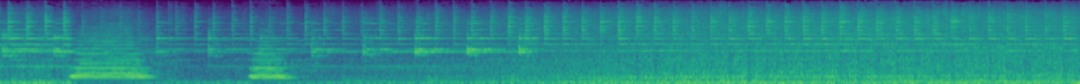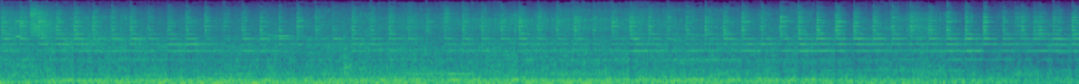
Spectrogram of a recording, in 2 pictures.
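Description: Railroad crossing bell ringing as a Union Pacific freight train approaches, its locomotive horn sounding two blasts near the start: a longer one, then a shorter one. The diesel locomotives and freight cars then roll through the crossing with a steady rumble and wheel clatter.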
